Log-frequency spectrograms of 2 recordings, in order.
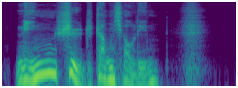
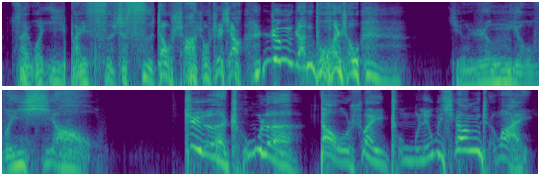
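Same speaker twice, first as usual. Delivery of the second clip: cold killer, insistent; 8 semitones higher than usual. Acted. Killer argues who his opponent must be, intense cold insistence.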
